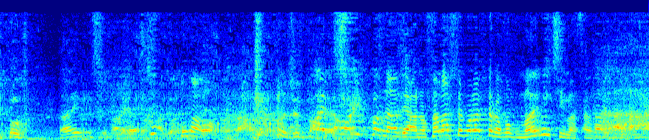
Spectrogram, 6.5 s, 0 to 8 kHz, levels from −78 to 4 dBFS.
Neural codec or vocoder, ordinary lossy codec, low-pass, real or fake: codec, 16 kHz, 1.1 kbps, Voila-Tokenizer; none; none; fake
